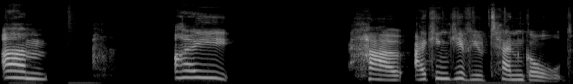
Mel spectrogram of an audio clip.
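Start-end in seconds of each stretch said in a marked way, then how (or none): 1.7-5.7 very slow, attempted put-on British accent. Role-playing a character haggling with another player: attempted British accent. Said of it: "I'll try to be more British".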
